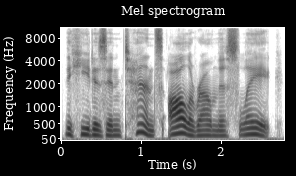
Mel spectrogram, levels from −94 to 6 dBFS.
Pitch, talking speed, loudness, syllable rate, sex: 160 Hz, 170 wpm, -18 LUFS, 4.2 syllables/s, female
